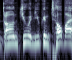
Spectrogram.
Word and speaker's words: Don Juan: the hyper-correct way, like every time Alex Trebek ever said Don Juan, because that's the correct way to say the Byron poem.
